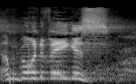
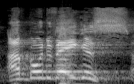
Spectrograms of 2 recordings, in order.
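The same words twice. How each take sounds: First: High, laughing echo of the boast; laughing repeat. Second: Loud, high, triumphant announcement; excited shout. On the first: The son repeats his Vegas plan to the crowd, laughing as he says it. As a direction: laugh through it, still thrilled. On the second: The son who is leaving home tells his dad where he's going, with a loud, high excited shout. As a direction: yell it like a son who has just found his freedom. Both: Acted.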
